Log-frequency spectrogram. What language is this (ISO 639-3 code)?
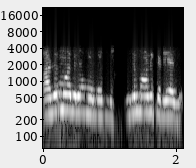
tam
